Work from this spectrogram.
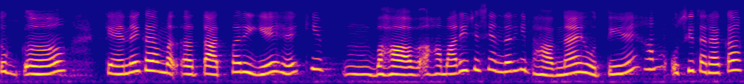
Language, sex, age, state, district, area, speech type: Hindi, female, 18-30, Madhya Pradesh, Jabalpur, urban, spontaneous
